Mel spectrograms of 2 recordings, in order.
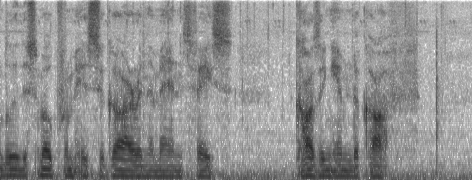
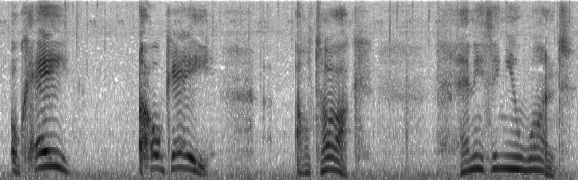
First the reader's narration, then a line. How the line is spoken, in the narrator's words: Mark pleaded, not wanting another beating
